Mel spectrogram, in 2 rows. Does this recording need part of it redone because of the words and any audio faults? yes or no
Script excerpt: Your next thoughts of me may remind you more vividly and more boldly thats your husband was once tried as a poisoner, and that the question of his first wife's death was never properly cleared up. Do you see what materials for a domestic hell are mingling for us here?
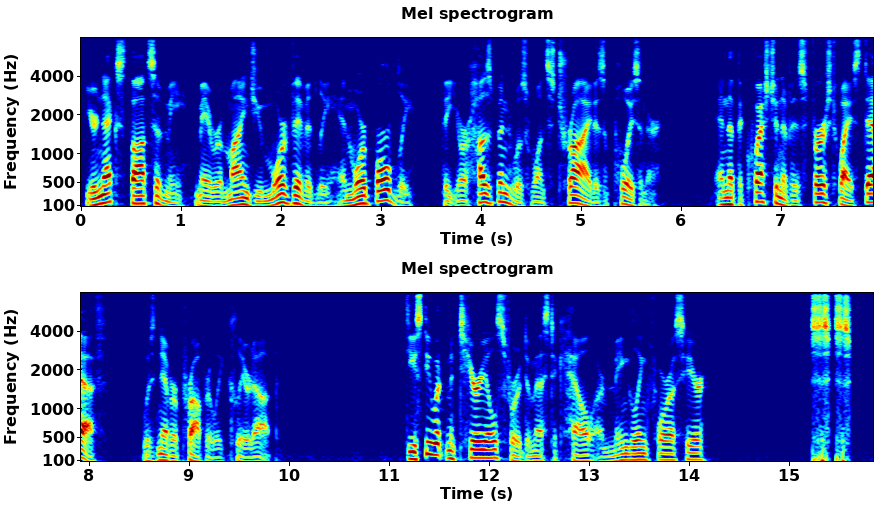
yes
